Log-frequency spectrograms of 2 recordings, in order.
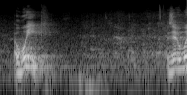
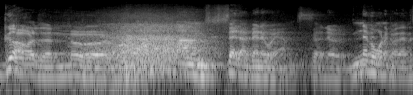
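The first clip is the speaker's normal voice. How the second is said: slow, drawn-out low groaning refusal; fed-up Russia; 6 semitones lower, slower than usual. Acted. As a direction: drag it out like a weary sulker, sinking lower. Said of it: "And then Russia went".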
